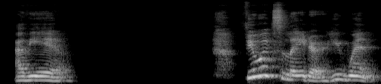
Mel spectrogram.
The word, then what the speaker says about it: Xavier: was new for him his name is X a V i.e our that's pronounce Xavier few weeks later he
